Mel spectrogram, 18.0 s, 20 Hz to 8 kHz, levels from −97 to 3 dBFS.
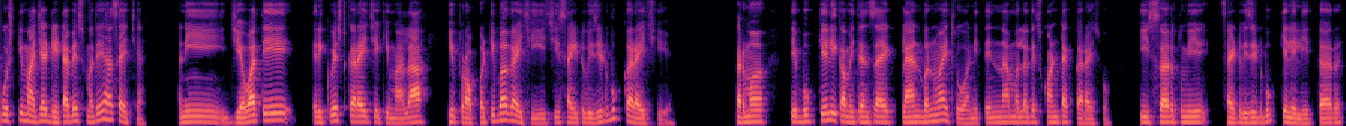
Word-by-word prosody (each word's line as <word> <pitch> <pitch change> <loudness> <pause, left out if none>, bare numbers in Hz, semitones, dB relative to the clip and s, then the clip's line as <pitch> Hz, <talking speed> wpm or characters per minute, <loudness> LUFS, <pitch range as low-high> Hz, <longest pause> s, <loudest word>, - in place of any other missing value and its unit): गोष्टी, 155 +2 -2
माझ्या 150 -1 +3
डेटाबेसमध्ये 140 - +1
असायच्या. 120 - -1 0.5
आणि 130 -2 -2
जेव्हा, 120 +5 +7
ते 165 +3 +1 0.4
रिक्वेस्ट 145 +6 -1
करायचे 135 -1 +3
की 120 -1 -7
मला, 110 +4 +3 0.4
ही 135 - +1
प्रॉपर्टी 115 +1 -1
बघायची, 145 -9 +3
हिची 105 +3 -8
साईट 115 -1 -2
विजिट 115 +6 -3
बुक 210 +1 -5
करायची 105 0 +1
आहे. 105 - -18 0.8
तर 125 0 +6
मग 135 +1 +3 0.4
ते 135 - +2
बुक 140 0 -2
केली, 165 +1 +3
का 140 -4 +4
मी 125 -1 -3
त्यांचा 130 +1 +2
एक 130 0 0
प्लॅन 125 +1 +3
बनवायचो 140 -4 -1
आणि 105 +1 -5
त्यांना, 120 +2 -2
मग 125 -1 -4
लगेच 130 0 -3
कॉन्टॅक्ट 130 +1 0
करायचो, 100 -2 -3 0.4
की 125 -1 -1
सर, 130 +1 +4
तुम्ही 125 0 -2 0.2
साइट 115 -1 +1
विजिट 115 +1 -2
बुक 140 +2 -5
केलेली. 110 -5 0
तर 110 +1 +2
125 Hz, 150 wpm, -25 LUFS, 115-135 Hz, 0.8 s, जेव्हा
